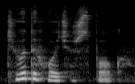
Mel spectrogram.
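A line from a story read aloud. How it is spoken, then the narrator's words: Soft question. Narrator (Russian): спрашивает он мягко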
